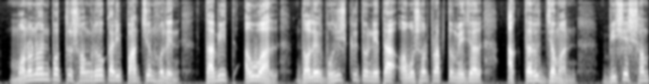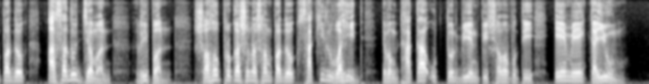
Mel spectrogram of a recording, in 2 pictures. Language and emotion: Bengali, neutral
